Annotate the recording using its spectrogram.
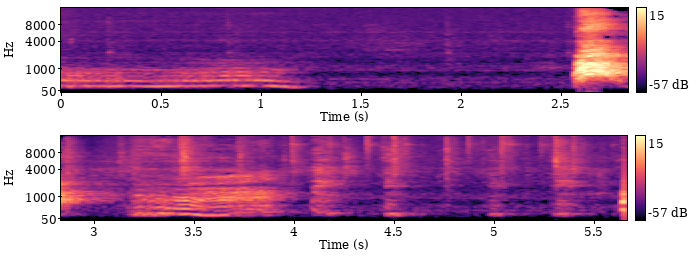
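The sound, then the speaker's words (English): A poodle gives a low, drawn-out growl, falls silent, then lets out a sharp loud bark followed by grumbling yips and a few short clipped barks. “My vicious poodle.”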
